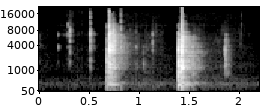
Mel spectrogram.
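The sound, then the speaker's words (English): Cards are pulled from their case and dusted off. Two short brushing swipes stand out, surrounded by a few faint clicks and taps, with near silence between them. “Sorry, I'm dusting my cards off out of my case because I was gone for a little bit.”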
